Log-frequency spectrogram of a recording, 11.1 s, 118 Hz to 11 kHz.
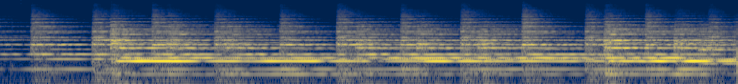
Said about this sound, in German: BR Heimat, 12 Uhr läuten. Es ist 12 Uhr. Das Mittagsläuten kommt heute von der evangelisch-lutherischen Salvatorkirche in Schweinfurt.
